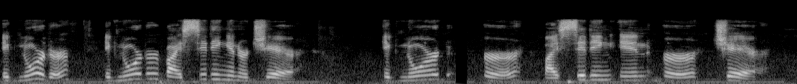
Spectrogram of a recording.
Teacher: we rarely say her most of the time we say ER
